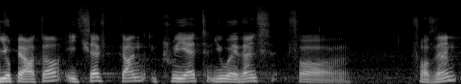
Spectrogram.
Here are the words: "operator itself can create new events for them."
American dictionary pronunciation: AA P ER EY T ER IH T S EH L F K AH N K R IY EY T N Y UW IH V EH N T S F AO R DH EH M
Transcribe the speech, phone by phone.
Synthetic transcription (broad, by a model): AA P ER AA T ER IH T S EH L F K AH N K R IY EY T N Y UW IH V EH N T S F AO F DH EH M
